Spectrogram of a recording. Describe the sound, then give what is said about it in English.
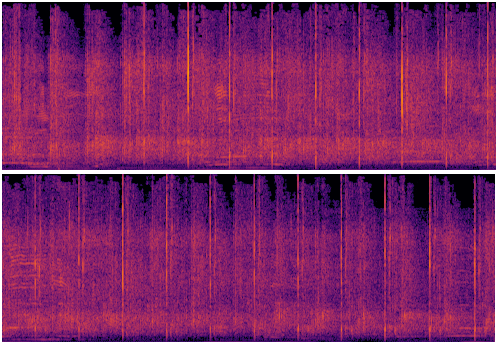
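A church audience claps their hands to the Lord in a sustained, dense burst of applause, with a few sharper individual claps standing out over a steady low hum. “Clap your hands one more time mightily to the Lord.”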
